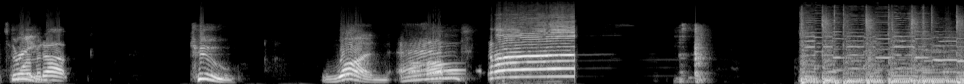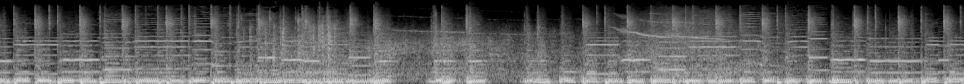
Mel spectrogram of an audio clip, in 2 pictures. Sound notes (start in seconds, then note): 13.2 missile fires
